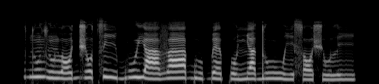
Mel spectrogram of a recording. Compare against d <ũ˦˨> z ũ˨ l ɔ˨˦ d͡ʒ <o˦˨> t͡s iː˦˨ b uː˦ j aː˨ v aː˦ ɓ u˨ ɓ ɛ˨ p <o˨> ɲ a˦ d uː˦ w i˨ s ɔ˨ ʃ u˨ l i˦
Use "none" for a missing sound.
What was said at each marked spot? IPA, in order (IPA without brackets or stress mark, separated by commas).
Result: ũ˦, o˦˨, o˨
